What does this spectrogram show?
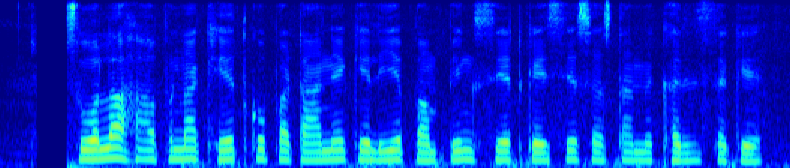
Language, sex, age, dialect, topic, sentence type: Magahi, male, 18-24, Western, agriculture, question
